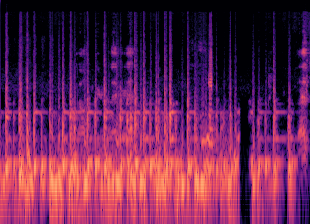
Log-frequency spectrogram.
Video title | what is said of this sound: TALKING WITH BONNIE OPEN CHAT | That was more like Ricky Ricardo than me, but Bongo drums, yep.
